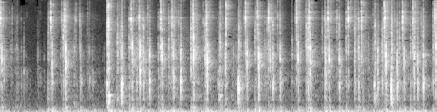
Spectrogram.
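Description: Fingertips type on a black backlit mechanical keyboard with plastic keycaps, producing a steady run of sharp, bright clicks and clacks with very short decay. After a brief quiet pause near the start, the keystrokes continue in quick, uneven bursts.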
